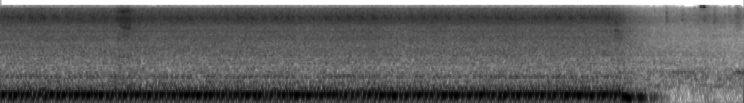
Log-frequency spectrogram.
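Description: A car engine idles with a low steady rumble, then shuts off.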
